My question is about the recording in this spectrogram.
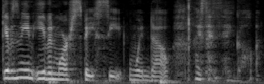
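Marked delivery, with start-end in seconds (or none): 2.7-3.2 hushed, breath-only aside; tiny whispered sigh of thanks; relieved whisper. Retold or imitated. Retold relief at getting a seat.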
